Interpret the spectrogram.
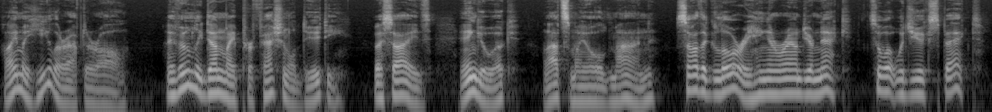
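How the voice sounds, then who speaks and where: A man voicing a cranky old female gnome healer who scolds and bosses in a sharp, snappish way. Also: medium pitch, normal speed, close to an everyday voice. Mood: scolding.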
